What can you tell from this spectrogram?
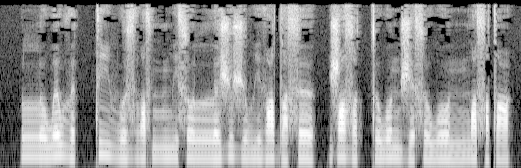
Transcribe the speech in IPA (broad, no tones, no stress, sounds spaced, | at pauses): lː o w ə w ð ə tː i β ʊ z ð i sˤ mː i s o lː ə ʒ ʊ ʒ ʊ β i ð i dˤ ʊ s ə | ʒ ə zˤ ʊ tː ʊ w o n ʒ ə s ʊ w o nː ə sˤ ə tˤ ʊ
